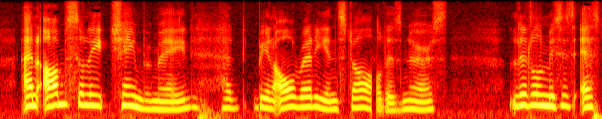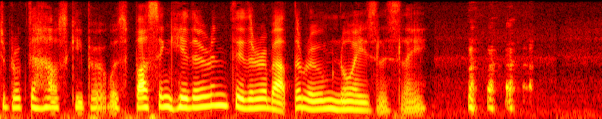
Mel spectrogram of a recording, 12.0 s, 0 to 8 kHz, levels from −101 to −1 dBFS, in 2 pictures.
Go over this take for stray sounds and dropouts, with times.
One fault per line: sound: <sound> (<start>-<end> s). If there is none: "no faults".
sound: dropout (3.7-3.8 s)
sound: laugh (10.7-11.4 s)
